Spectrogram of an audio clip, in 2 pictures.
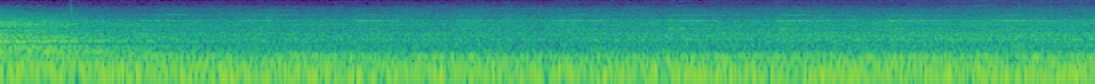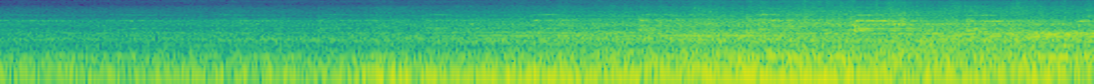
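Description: CSX freight train's lead diesel locomotive approaching: a steady low rumble that grows louder from about nine seconds in as the locomotive's engine and wheels pass close by.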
